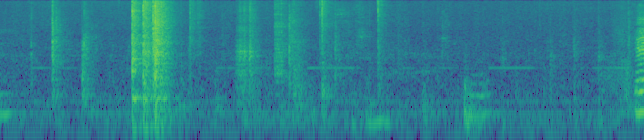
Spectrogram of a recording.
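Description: Calculator keys being pressed, a series of irregular small clicks and taps, close by, with a couple of louder knocks among them.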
